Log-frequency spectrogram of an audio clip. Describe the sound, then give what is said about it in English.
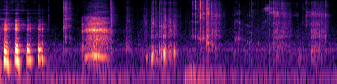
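A crunchy, spicy potato chip is bitten right up against the mic, followed by several seconds of loud, close, crackling chewing crunches in an irregular rhythm, with no talking. “That is some fucking very, very solid chip crunch sound effect.”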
